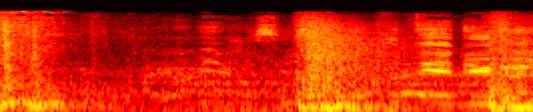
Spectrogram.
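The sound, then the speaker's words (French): A few heavy, hollow knocks strike the thick metal door of an armored vehicle that has just arrived, spaced out over a couple of seconds, with muffled voices and rumbling background noise underneath. “Toque à la porte.”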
